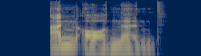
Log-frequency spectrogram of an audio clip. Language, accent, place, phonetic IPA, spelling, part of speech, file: German, Germany, Berlin, [ˈanˌʔɔʁdnənt], anordnend, verb, De-anordnend.ogg
- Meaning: present participle of anordnen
